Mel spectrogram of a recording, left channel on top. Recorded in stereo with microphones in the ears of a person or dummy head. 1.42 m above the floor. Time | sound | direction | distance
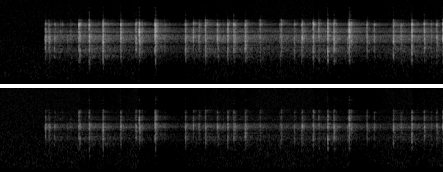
0.5 | typing on a keyboard | 40° left (ahead or behind) | ?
